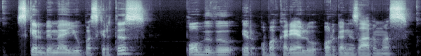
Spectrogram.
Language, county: Lithuanian, Kaunas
